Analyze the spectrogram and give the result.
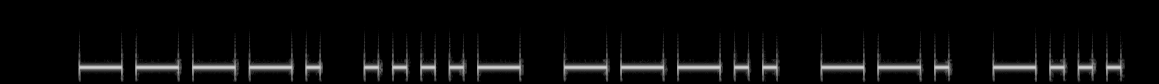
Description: Morse code, heard as a keyed tone, about 8 wpm, 800 Hz. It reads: 948GB
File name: LEZIONI / 10 SIGNS / 10C DOT 8wpm 3649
